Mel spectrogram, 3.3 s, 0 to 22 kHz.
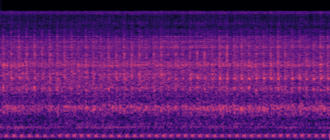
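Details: Soul GT 115 scooter at idle, CVT knocking; regular light knock about three times a second, quieter after tightening, front pulley still wobbles, mechanic suspects a missing centre ring, worn loose parts.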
